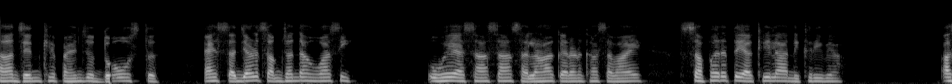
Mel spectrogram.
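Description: At 1.09 to 1.22 seconds there is a lost AMR speech frame. A single 20 ms frame fails its checksum. The decoder fills the gap by repeating the last good pitch and vocal tract settings at lower gain. The speech briefly dips or warbles. The same lost AMR speech frame fault returns at 7.54 to 7.57 seconds. Again one frame is concealed, giving a short dip. The wideband sound around both gaps is clear, which fits AMR-WB at 12.65 kbit/s.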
